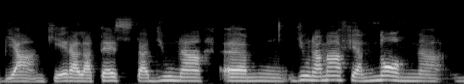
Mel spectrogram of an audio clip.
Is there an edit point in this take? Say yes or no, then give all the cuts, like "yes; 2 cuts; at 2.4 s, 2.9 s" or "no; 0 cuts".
yes; 1 cut; at 2.1 s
